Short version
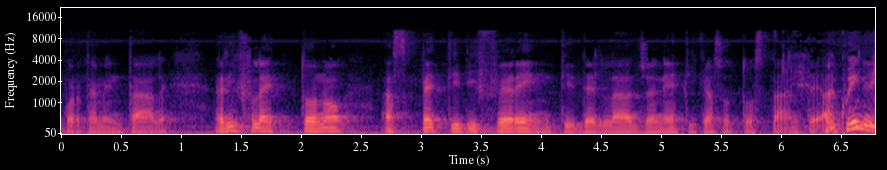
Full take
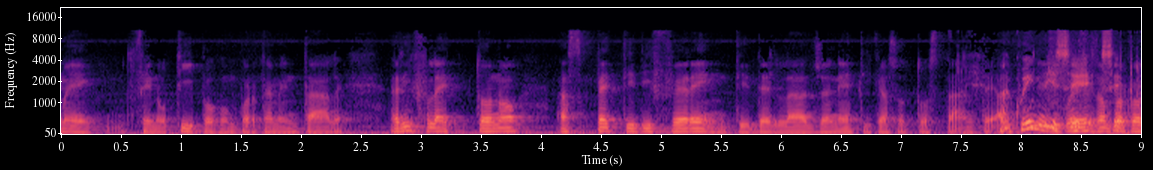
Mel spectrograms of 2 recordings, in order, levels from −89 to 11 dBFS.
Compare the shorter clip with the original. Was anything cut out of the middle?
no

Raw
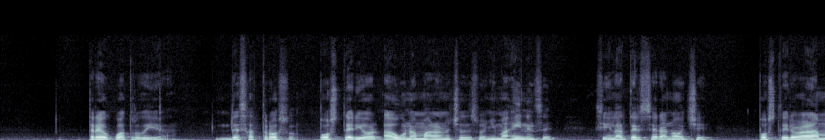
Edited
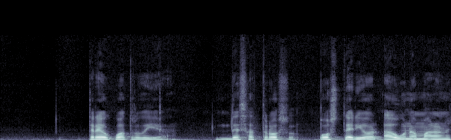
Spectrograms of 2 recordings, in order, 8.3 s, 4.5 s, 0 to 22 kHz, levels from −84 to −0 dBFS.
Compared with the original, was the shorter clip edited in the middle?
no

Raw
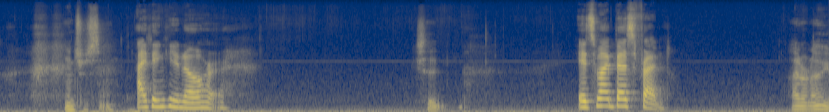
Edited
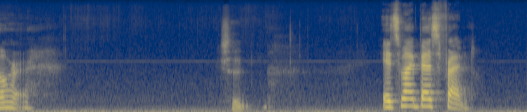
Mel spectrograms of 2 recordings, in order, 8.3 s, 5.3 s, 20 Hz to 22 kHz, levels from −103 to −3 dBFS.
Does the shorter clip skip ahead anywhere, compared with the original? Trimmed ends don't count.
no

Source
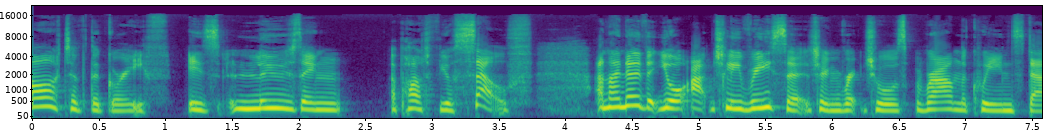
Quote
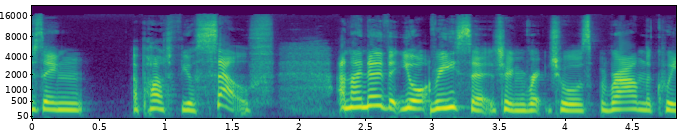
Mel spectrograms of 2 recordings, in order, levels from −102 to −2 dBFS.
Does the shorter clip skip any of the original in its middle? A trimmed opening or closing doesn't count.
yes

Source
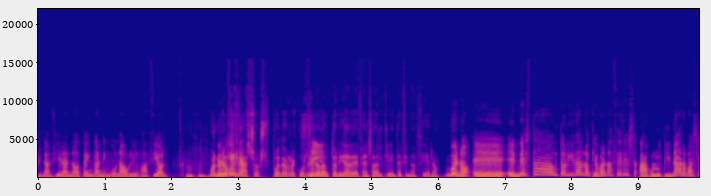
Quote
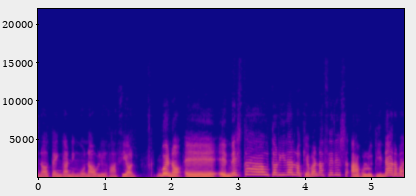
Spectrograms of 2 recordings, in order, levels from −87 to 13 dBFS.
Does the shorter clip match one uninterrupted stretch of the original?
no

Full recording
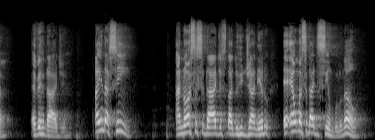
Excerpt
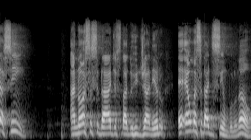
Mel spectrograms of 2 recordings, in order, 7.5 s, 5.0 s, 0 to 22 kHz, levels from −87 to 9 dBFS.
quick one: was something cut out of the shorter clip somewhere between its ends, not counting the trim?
no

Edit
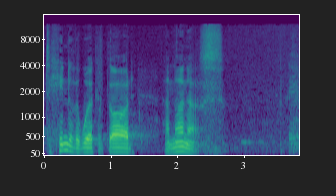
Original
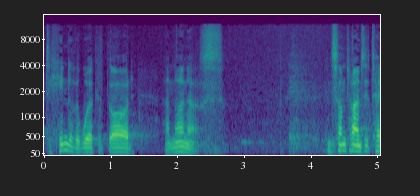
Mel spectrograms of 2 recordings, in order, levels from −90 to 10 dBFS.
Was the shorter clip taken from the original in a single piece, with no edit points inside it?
yes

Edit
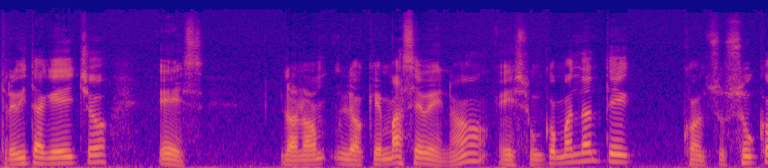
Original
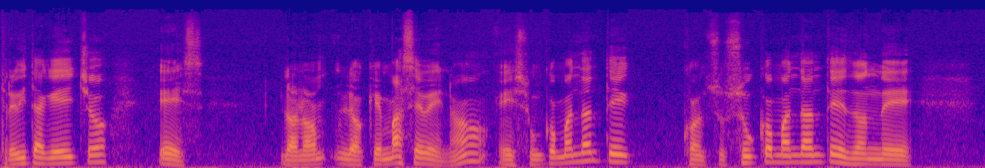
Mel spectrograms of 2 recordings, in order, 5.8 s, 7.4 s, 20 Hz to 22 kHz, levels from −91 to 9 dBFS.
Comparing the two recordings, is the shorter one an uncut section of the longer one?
yes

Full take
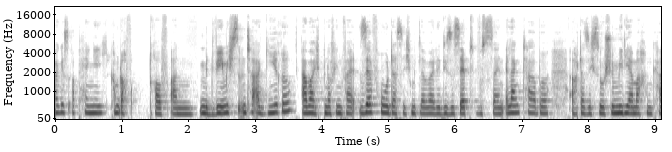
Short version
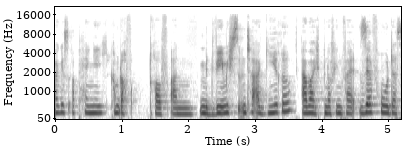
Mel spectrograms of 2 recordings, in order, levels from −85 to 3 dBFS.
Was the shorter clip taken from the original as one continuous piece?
yes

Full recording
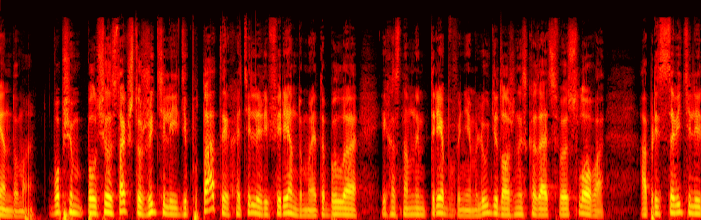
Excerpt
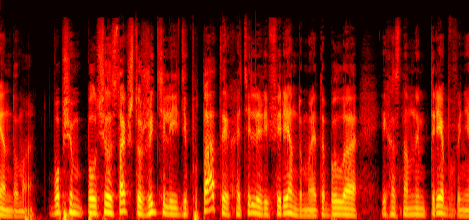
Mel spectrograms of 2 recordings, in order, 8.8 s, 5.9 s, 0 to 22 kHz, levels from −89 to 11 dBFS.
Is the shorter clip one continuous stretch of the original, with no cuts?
yes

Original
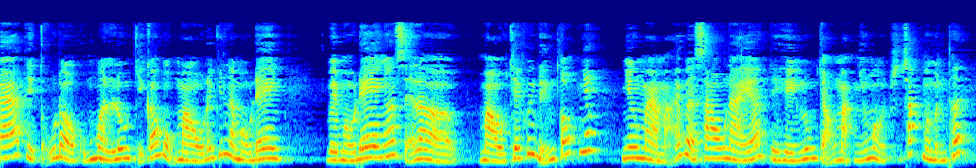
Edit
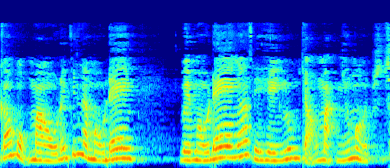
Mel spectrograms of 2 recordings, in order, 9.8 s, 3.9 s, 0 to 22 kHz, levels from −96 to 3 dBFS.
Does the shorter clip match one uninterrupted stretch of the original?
no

